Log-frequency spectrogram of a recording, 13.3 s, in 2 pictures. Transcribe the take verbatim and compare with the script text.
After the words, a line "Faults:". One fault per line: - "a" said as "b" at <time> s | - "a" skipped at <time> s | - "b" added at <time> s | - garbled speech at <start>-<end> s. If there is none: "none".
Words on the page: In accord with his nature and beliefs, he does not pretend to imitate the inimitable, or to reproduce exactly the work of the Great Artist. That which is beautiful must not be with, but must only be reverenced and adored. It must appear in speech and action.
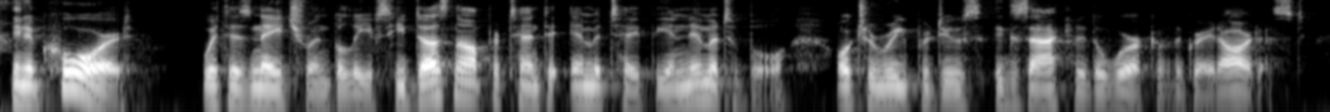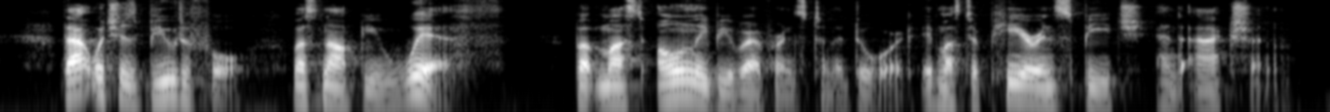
In accord with his nature and beliefs, he does not pretend to imitate the inimitable, or to reproduce exactly the work of the Great Artist. That which is beautiful must not be with, but must only be reverenced and adored. It must appear in speech and action.
Faults:
none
